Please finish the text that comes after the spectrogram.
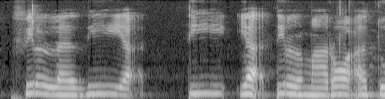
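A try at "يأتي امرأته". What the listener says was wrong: ya'tim ra'atahu Itu salah, ya'tim ra'atahu. Mimnya nggak pakai harokat.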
